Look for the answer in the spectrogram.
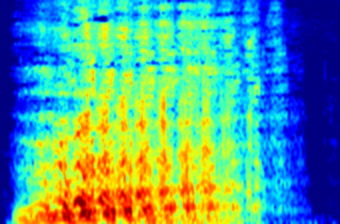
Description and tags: Evil demonic laugh
This is an evil laughter
psychotic, fear, mad, laugh, evil, insane, laughter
